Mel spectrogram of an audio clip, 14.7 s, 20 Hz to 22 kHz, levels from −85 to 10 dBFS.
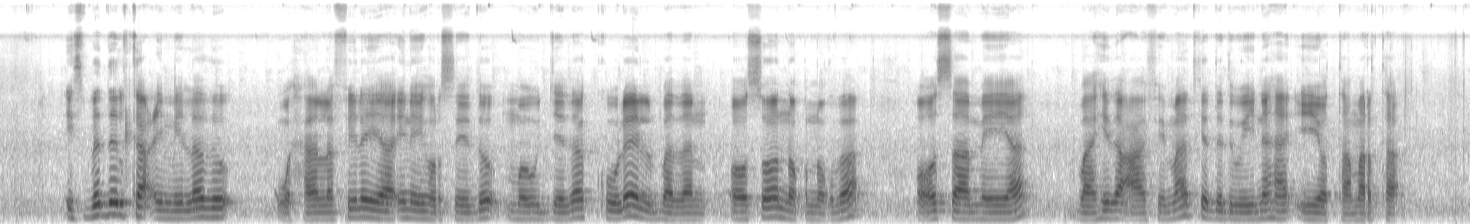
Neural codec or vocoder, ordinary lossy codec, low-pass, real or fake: none; none; 19.8 kHz; real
